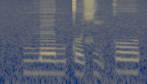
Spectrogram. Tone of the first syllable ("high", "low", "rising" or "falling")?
high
